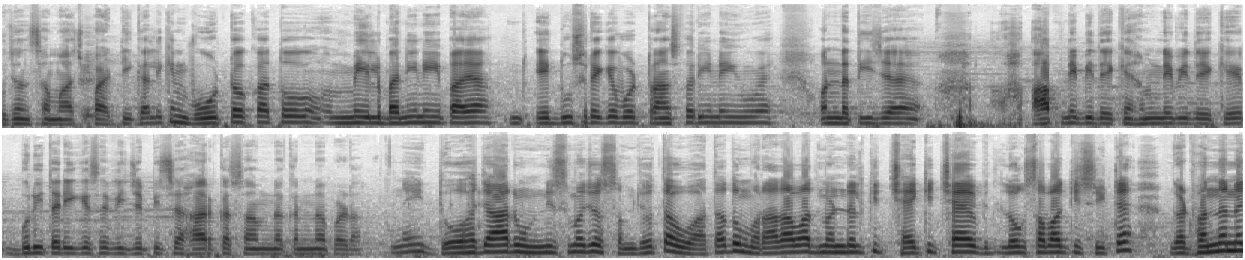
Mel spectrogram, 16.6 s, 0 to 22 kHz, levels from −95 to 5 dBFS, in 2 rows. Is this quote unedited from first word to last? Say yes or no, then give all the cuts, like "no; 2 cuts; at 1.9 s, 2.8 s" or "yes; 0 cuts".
yes; 0 cuts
